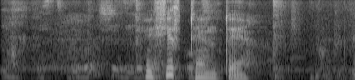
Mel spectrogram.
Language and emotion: Russian, neutral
